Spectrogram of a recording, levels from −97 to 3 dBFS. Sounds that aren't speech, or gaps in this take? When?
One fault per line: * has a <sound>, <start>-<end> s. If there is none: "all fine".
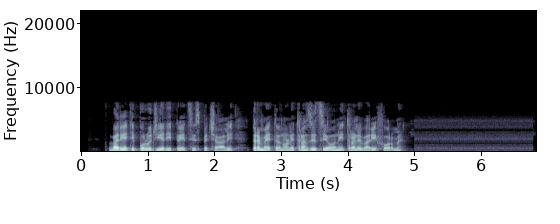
all fine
